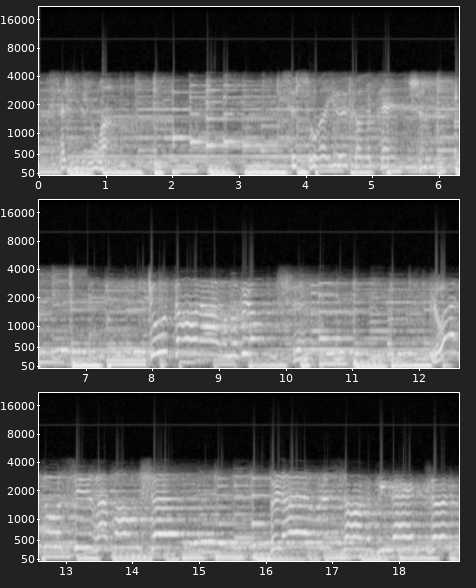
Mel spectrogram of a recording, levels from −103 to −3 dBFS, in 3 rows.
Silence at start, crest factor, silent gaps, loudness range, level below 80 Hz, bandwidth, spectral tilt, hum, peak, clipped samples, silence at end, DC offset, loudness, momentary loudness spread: 0 s; 12 dB; none; 2 LU; -20 dBFS; 4.4 kHz; -9.5 dB/octave; none; -2 dBFS; under 0.1%; 0 s; under 0.1%; -15 LUFS; 4 LU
